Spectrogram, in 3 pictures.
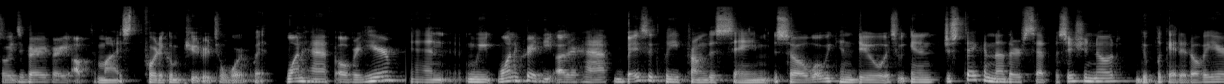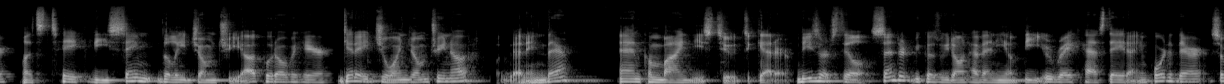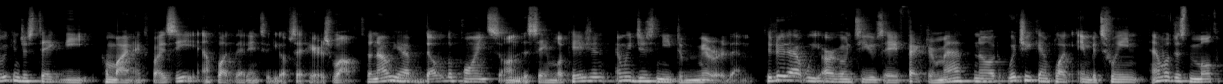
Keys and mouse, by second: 4.4 shift+middle click, 6.3 click, 10.4 shift+d, 13.1-14.8 drag, 15.5 shift+a, 17.7-19.1 drag, 19.5 click, 24.1 click, 25.8-27.4 drag, 32.1 shift+a, 35.6-36.7 drag.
